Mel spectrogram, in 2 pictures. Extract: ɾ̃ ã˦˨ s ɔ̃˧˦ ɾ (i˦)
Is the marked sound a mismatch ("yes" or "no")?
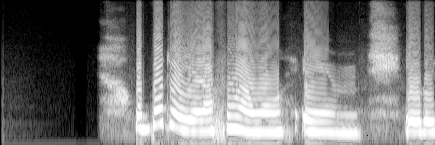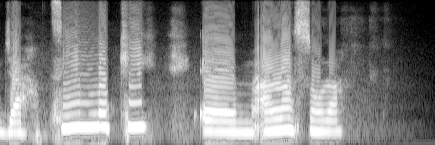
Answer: yes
